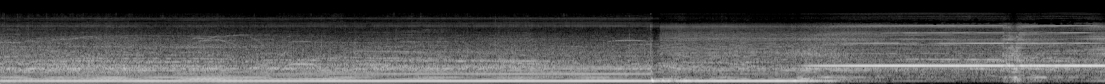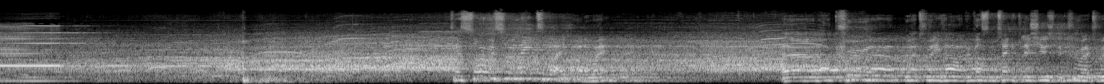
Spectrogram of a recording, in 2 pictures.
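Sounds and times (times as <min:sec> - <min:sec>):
crowd cheering and whistling: 0:00.0 - 0:22.0
droning chord through pa: 0:01.1 - 0:12.2.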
